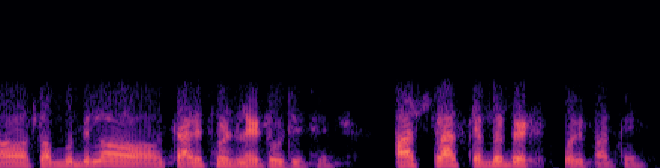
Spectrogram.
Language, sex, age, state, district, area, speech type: Odia, male, 18-30, Odisha, Rayagada, rural, conversation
